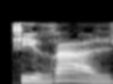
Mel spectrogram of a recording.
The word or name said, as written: tirage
